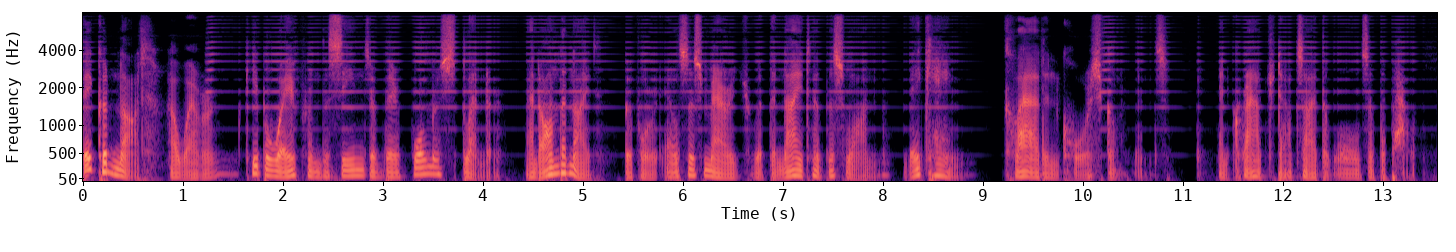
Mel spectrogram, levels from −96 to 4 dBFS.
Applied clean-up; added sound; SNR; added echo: neural mask model RNNoise.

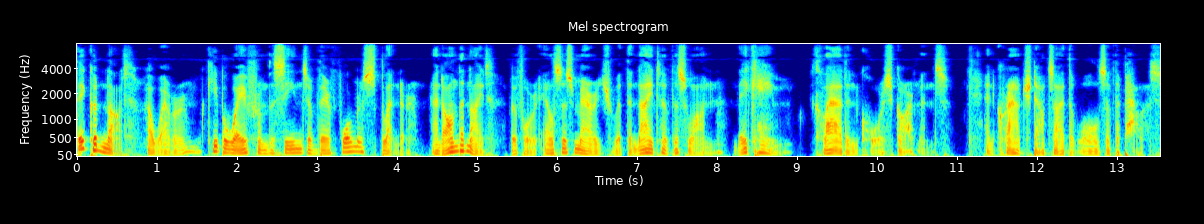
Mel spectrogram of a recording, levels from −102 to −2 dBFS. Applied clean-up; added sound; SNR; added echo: none; none; none; none.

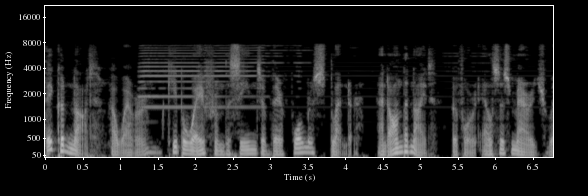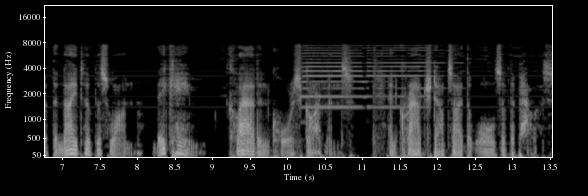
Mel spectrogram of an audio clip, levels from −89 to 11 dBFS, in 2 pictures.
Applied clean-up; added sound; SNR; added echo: classical method spectral subtraction.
